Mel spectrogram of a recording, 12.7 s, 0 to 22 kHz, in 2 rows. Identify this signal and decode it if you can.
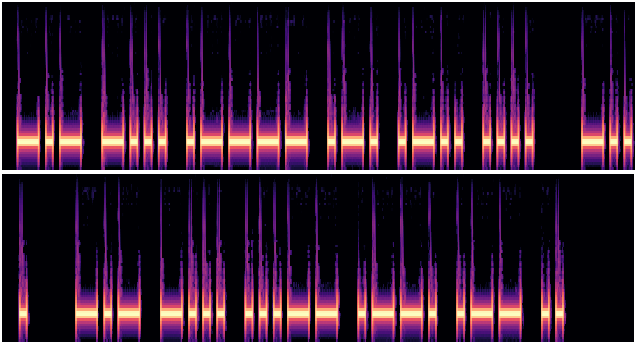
Morse code, heard as a keyed tone, about 17 wpm, 700 Hz. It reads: KB1RLH DE KB3PWI
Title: USA Callsign DE Callsign 17wpm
